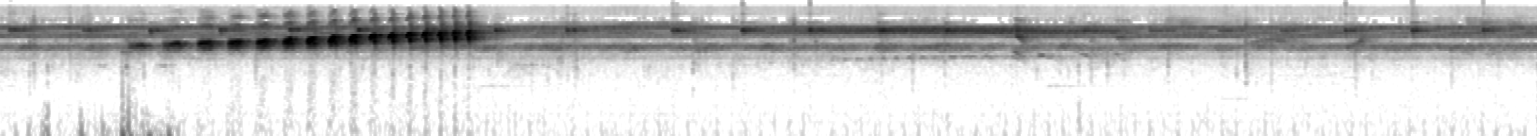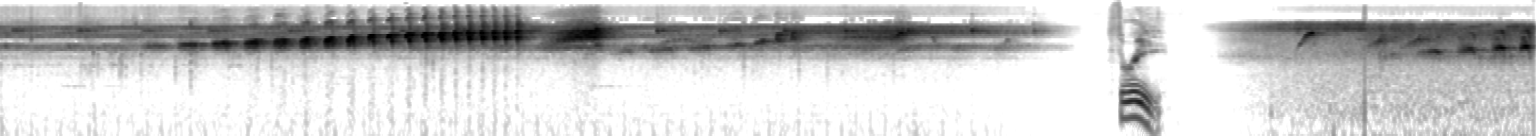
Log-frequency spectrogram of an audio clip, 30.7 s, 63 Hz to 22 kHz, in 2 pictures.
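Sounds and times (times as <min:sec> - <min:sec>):
insect chorus in the eastern lowlands of South America: 0:00.0 - 0:26.0, 0:27.6 - 0:30.7
Dusky-throated antshrike song in the eastern lowlands of South America: 0:26.5 - 0:27.1
speech: 0:26.6 - 0:27.1.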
